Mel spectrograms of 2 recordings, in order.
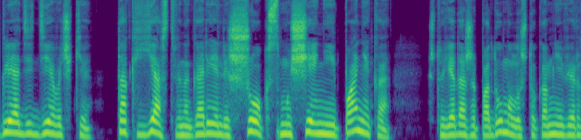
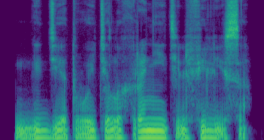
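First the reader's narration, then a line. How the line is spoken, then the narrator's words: Cold inquiry. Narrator (Russian): холодно поинтересовался Берговец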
